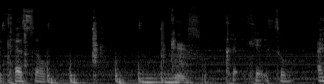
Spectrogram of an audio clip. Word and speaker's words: queso: I say it like a redneck. I gotta say it less hard like that. Like queso.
